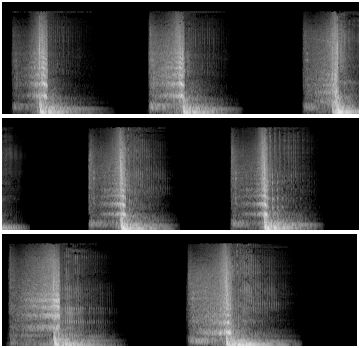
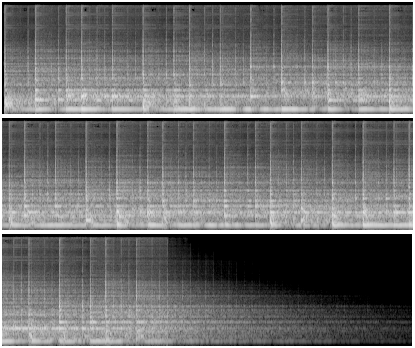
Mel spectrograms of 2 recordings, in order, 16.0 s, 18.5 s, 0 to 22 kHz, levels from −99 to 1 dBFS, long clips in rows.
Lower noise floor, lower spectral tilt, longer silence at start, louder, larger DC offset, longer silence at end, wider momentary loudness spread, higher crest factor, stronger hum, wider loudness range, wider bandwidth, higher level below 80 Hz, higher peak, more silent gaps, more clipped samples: second, -60 dBFS vs -70 dBFS; second, -3.5 dB/octave vs -6 dB/octave; first, 0.35 s vs 0 s; about the same, -21 LUFS vs -19 LUFS; neither; second, 1.15 s vs 2.6 s; first, 23 LU vs 5 LU; about the same, 24 dB vs 20 dB; neither; about the same, 4 LU vs 6 LU; second, 16 kHz vs over 20 kHz; first, -30 dBFS vs -56 dBFS; about the same, -2 dBFS vs 0 dBFS; first, 1.69-2.17 s, 3.61-4.49 s, 5.76-6.63 s, 8.01-8.76 s, 10.19-10.77 s, 12.58-13.46 s vs none; neither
